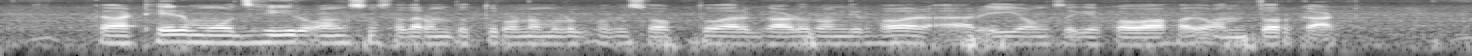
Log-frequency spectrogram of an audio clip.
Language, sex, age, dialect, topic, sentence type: Bengali, male, 25-30, Western, agriculture, statement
